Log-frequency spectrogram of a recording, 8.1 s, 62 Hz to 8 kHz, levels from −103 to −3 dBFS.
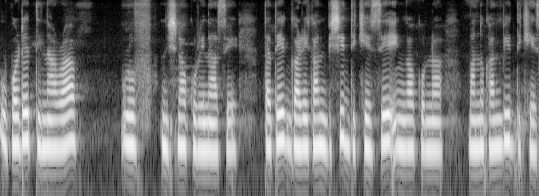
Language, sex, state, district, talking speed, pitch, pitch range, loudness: Nagamese, female, Nagaland, Dimapur, 170 wpm, 210 Hz, 205-225 Hz, -15 LUFS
